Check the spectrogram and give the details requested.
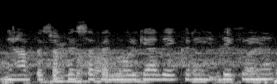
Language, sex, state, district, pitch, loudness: Hindi, male, Chhattisgarh, Raipur, 225 Hz, -16 LUFS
